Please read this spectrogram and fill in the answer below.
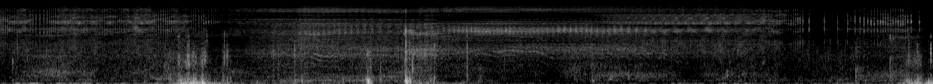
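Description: Spinning fishing reel clicking and ratcheting while a hooked fish is played, with sharp knocks about two, three and a half and four seconds in.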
